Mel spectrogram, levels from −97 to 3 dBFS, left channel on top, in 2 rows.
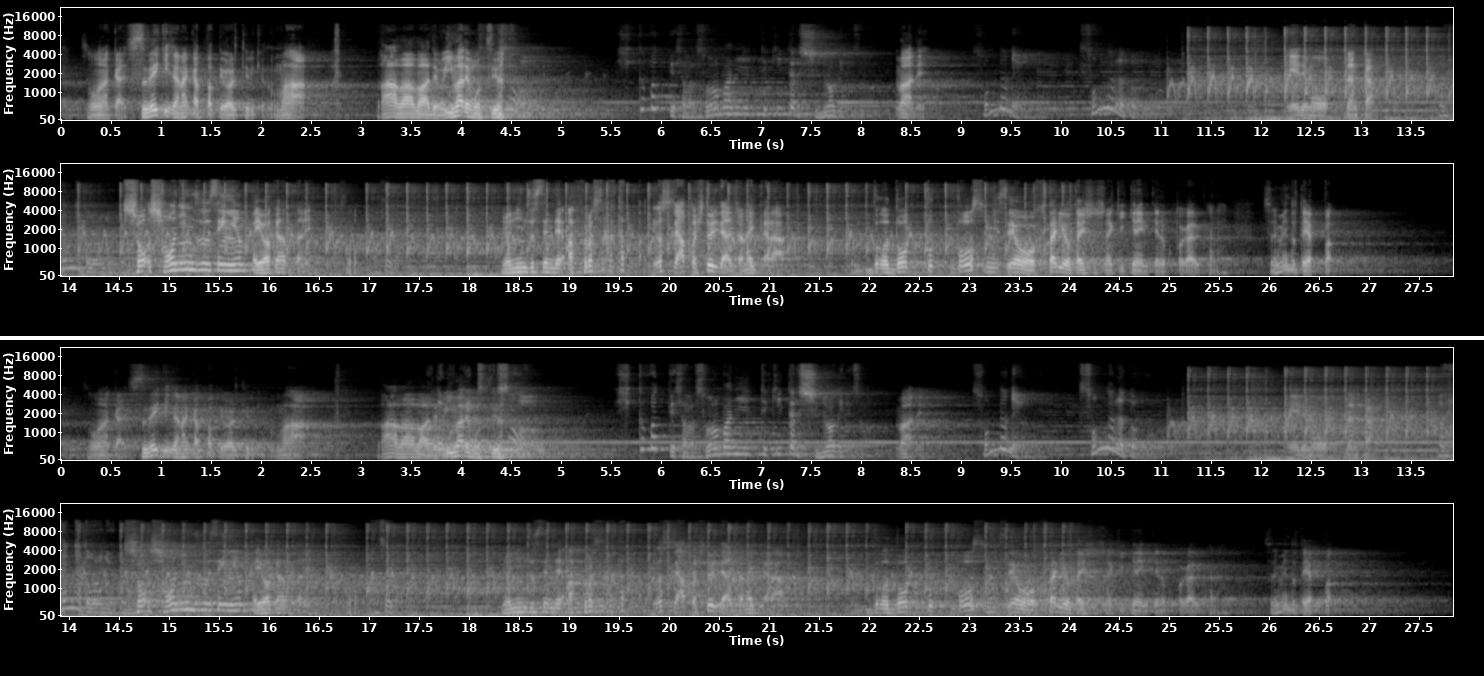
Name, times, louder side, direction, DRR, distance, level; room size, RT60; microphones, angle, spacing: voice 1, 0.3-2.8 3.2-4.4 8.4-8.7 12.3-13.1 14.6-16.5 16.8-16.9 18.3-19.6 19.8-21.2 21.8-25.5 26.0-26.6, left 6 dB, 80° left, 15 dB, 0.4 m, -29 dB
voice 2, 3.6-4.8 5.6-8.2 9.1-9.8 10.2-11.1 13.8-14.8 17.0-17.4 22.0-22.1, right 3 dB, 30° right, 8 dB, 0.5 m, -41 dB
sound 1, 4.1-14.5, right 6 dB, 5° left, 1.1 m, -52 dB
sound 2, 9.7-20.1, left 1 dB, 60° left, 1.3 m, -56 dB
sound 3, 11.1-24.3, left 3 dB, 25° left, 0.6 m, -40 dB
9.8 x 8.5 x 9.2 m, 2.8 s
head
